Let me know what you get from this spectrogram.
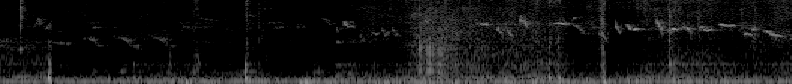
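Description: Small songbirds chirping in short repeated calls, busiest in the second half, over a steady low hum, with a few faint single knocks like footsteps on stone steps.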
